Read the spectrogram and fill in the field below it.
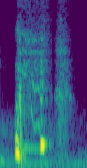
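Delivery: squealing burst of laughter; high laugh. Real, not acted. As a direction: laugh in delighted surprise. Laugh at seeing herself.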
